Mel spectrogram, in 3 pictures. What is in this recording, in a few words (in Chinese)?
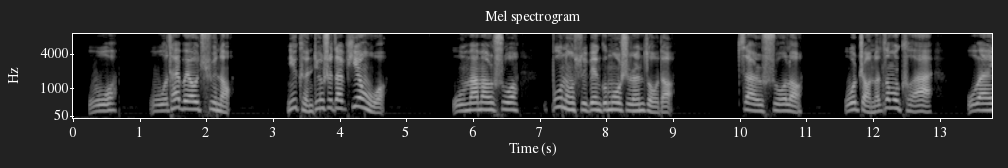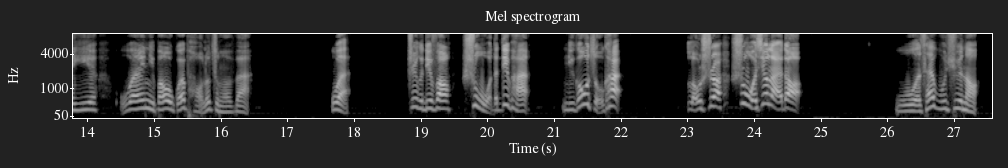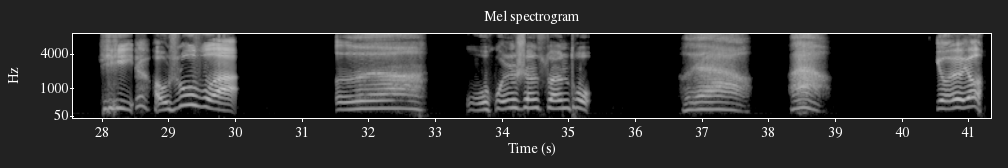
女, 模仿 正太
